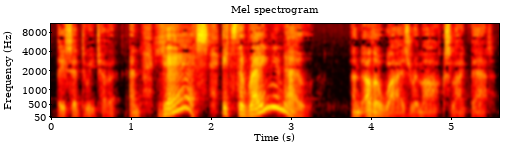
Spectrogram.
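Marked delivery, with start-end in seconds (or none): 1.3-3.3 high-pitched animal know-it-all; squeaky forest-animal chatter; small animal. A narrator's reading. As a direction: pipe up with an obvious remark. Another animal replies wisely.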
